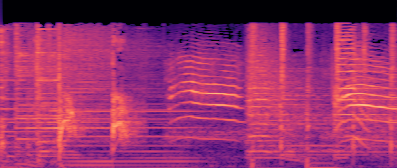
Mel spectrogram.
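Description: A cat meows repeatedly and loudly, a series of drawn-out, wavering cries with a few short breaks, over a low steady hum in the background.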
